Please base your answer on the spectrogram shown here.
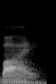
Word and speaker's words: buy: by your right now there's a use there so it should say something like booy booy booy booy booy right now it's one syllable so it would be I me I by fly try by DUI but we don't say blue eye it's just by okay now what which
